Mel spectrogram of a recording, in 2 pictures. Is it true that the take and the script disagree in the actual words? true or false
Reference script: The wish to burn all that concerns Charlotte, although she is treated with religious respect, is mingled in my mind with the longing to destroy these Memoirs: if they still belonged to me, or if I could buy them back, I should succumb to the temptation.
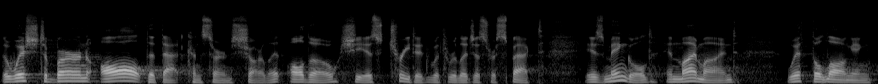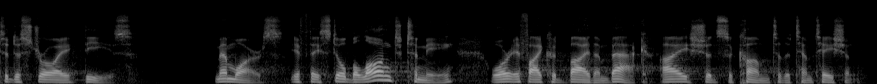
true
